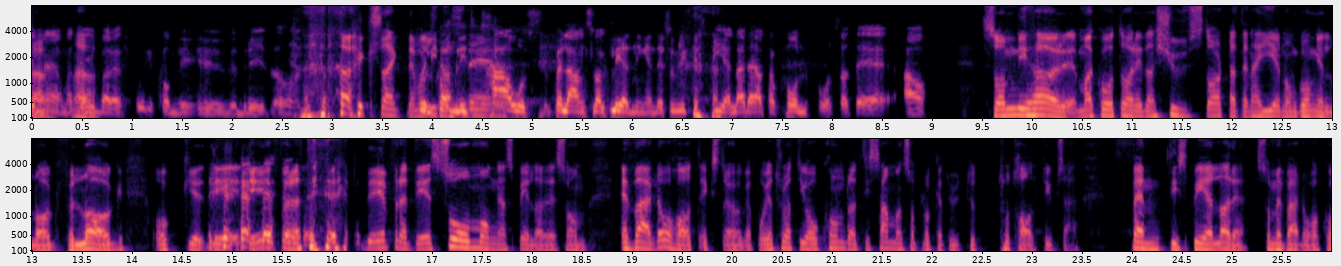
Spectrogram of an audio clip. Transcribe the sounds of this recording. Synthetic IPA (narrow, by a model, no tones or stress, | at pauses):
ɛɔmat̪dːɛbɑːɾafɵlkʰɔmlɪhʉːvəbɾyːd̪ɔ | ɛksak̚t̪̚d̪ɛvakɔmlɪaʊsfœɭand̪slɑːɡsleːd̪nɪŋənd̪ɛæɾfœɾmʏkəspeːlaɾəat̪hɑːɾkʰɔlːpʰɔ̰sɔat̪̚d̪ɛɑː | sɔmnɪɦœːɾmaɾkʰoːt̪ʊhaɾeːd̪anɕʉ̟ːvst̪ɑːʈat̪̚d̪ɛnɦæːɾjeːnɔmɡɔŋːənlɑːɡfœɭɑːɡ | ʔɔkd̪ɛɛfœɾat̪d̪ɛæfœɾat̪̚d̪ɛæʂɔmɔŋːaspeːlaɾəsɔm | æɾvæːɖaɔɦɑːt̪ʰɛkst̪ɾahøːɡapʰɔːjɑɡ̚t̪ʰɾuːɾat̪jɑːɔkʰːɔnd̪ɾat̪ʰɪlsamːanshapʰlɔkːat̪ʉ̟ːt̪ʰː | ʊt̪ʰɑːlt̪ʰːyːpsæ̰ɾ | fɛmt̪ɪspeːlaɾəsɔmæɾvæːɖaɔ̰hakʰɔ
